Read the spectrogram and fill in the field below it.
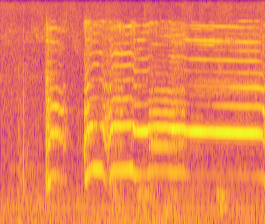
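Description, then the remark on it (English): A rooster crows loudly, a short rising call followed by a long, sustained cock-a-doodle-doo with a bright, strained tone, heard alone over faint background hum. “That's a rooster.”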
